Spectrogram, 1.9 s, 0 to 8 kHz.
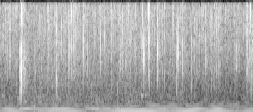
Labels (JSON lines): {"label": "biophony, midshipman", "recorder": "SoundTrap 500"}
